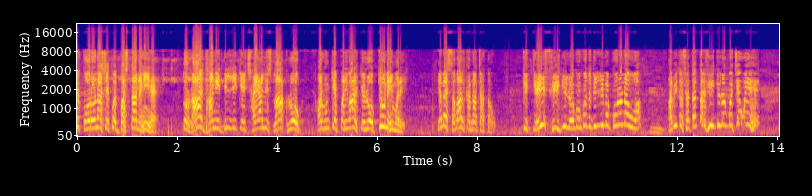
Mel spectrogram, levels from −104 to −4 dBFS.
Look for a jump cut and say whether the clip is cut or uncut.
cut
